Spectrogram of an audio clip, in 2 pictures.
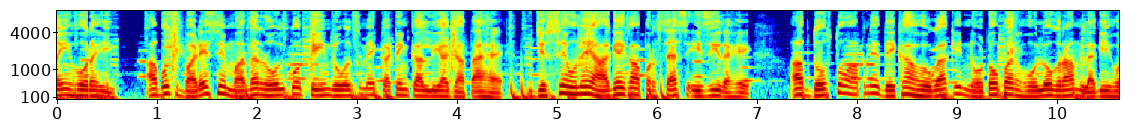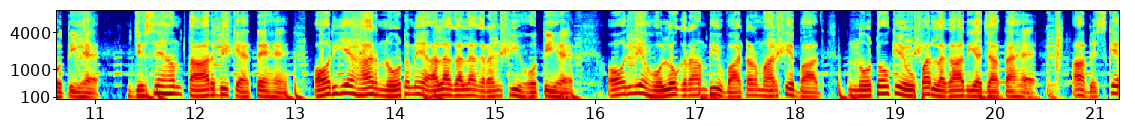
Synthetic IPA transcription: ɐɦĩɦoɾɐɦi | ɐ̰bʊsbɐɽesemɐd̪ʱəɾːoːlkot̪iːnɾoːlsmẽkɐʈɪ̃ŋɡ̚kɐɾlijad͡ʒaːt̪aɦɛːd͡ʒɪsːeʊnɦẽaːɡekapɾoːsɛːsiːziɾɐɦeː | ɐ̰b̚d̪oːst̪õaːpned̪eːkʰaɦoːɡakinoːʈõpɐɾɦoːloɡɾaːmlɐɡiɦoːt̪iɦɛːd͡ʒɪsːeɦɐmt̪aːɾbʱikɛɦt̪eɦɛ̃ɔːɾjeɦɐɾnoːʈmẽɐləɡɐləɡɾɐ̃ŋɡkiɦoːt̪iɦɛː | ɔːɾjeɦoːloɡɾaːmbʱiʋaːʈəɾmaːɾkːebaːd̪noːʈõkeuːpəɾlɐɡad̪ijad͡ʒaːt̪aɦɛːɐbɪske

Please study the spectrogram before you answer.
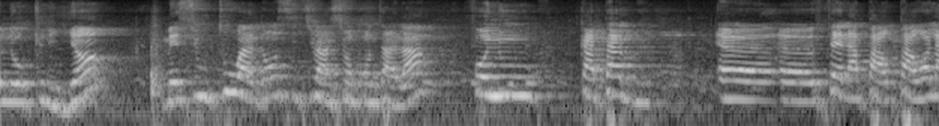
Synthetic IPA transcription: noklijɑ̃ | mɛsyʁt̪uad̪ɑ̃sit̪yasjɔ̃kɔ̃t̪ala | fonu | kapabl | fɛʁlapapaʁɔl

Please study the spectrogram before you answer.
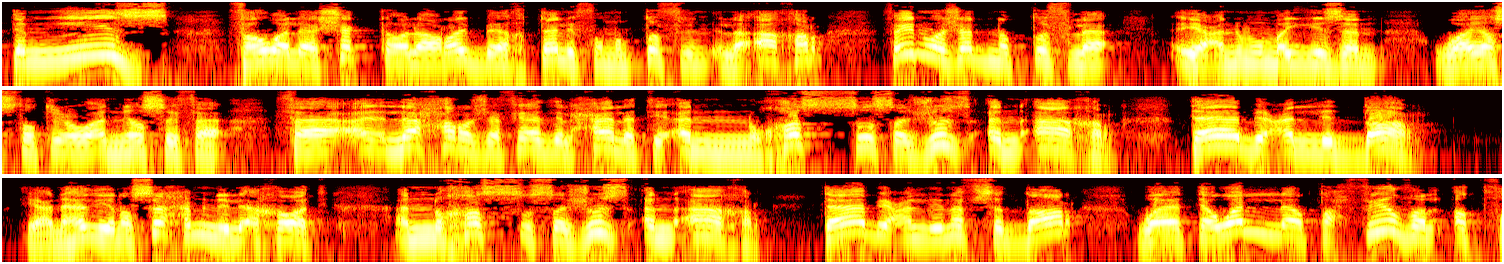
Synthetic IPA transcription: t̪ːamjiːz | fahʊwːalaʃakːwalaɾˤɑjbajaxt̪alɪfmɪnt̪ˤɨflʔɪlaʔaːxɪɾˤ | faʔɪnwad͡ʒad̪nat̪ˤːɨfla | jaʕnimʊmajːɪzan | wɪjɑst̪ɑt̪ˤiːʕʔanjɑsˤɨfafalaħɑɾˤɑd͡ʒafihaːðɪhɪlħaːlaʔanːʊxɑsˤːɨsˤɑʒʊzʔanʔaːxɪ̰ɾˤ | t̪aːbɪʕanlɪd̪ːɑːɾˤ | jaʕnihaːðinɑsˤiːħɑmɪnːilɪʔaxawaːt̪i̥ | ʔanːʊxɑsˤːɨsˤɑʒʊzʔanʔaːxɪ̰ɾˤ | t̪aːbɪʕanlɪnafsɪd̪ːɑːɾˤ | wɪt̪awalːat̪ɑħfiːðˤalʔɑt̪ˤf

